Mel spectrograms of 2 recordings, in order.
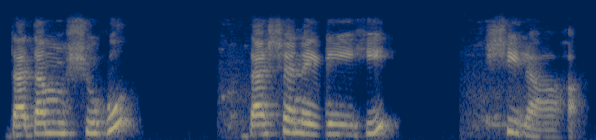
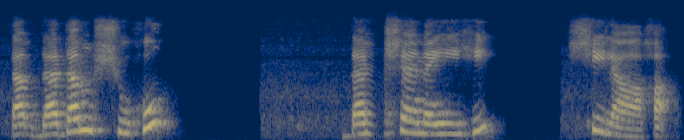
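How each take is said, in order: No difference in how they are said.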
